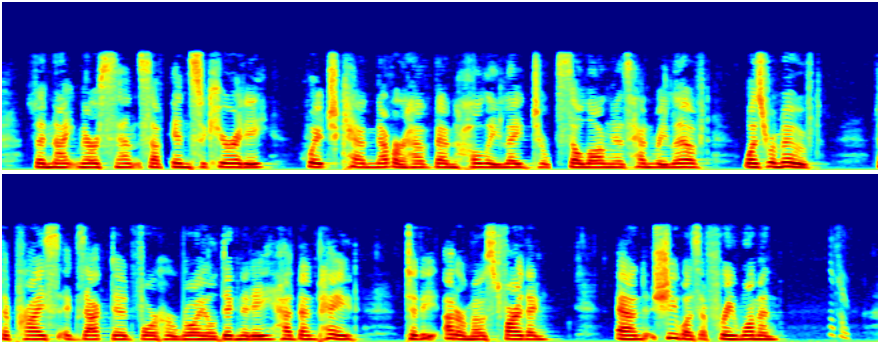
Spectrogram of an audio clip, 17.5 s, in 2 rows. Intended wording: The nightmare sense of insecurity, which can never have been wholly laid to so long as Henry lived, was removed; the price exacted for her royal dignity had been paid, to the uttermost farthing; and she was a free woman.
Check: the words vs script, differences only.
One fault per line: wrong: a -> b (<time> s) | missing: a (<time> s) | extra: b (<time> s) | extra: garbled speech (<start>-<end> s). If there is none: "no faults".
no faults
